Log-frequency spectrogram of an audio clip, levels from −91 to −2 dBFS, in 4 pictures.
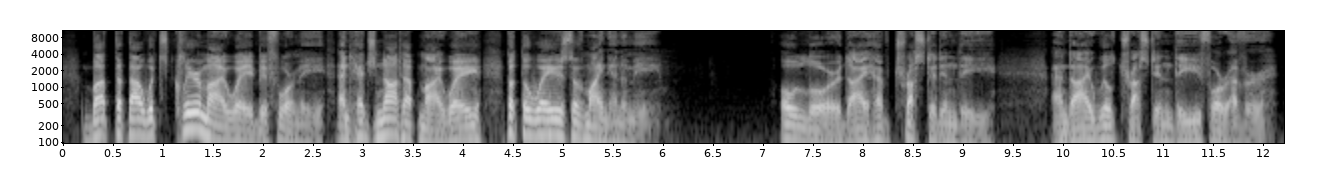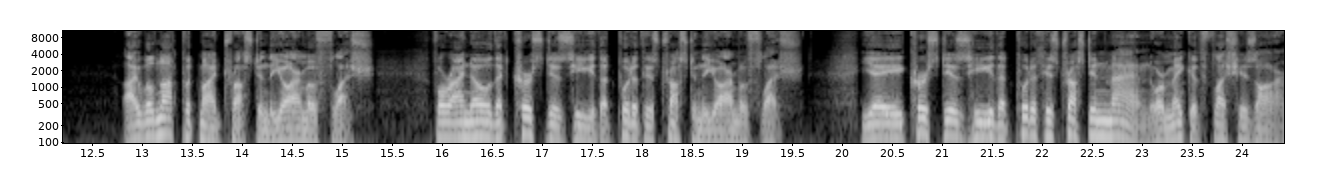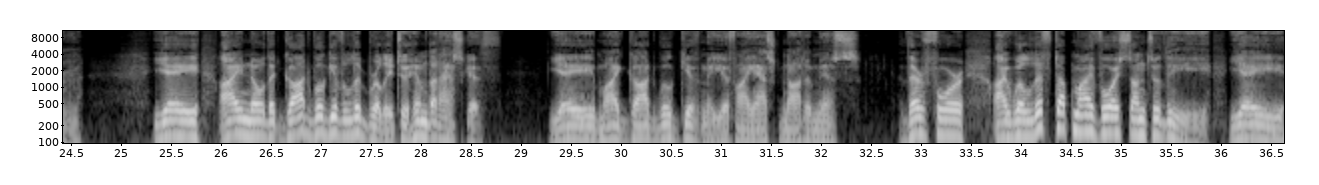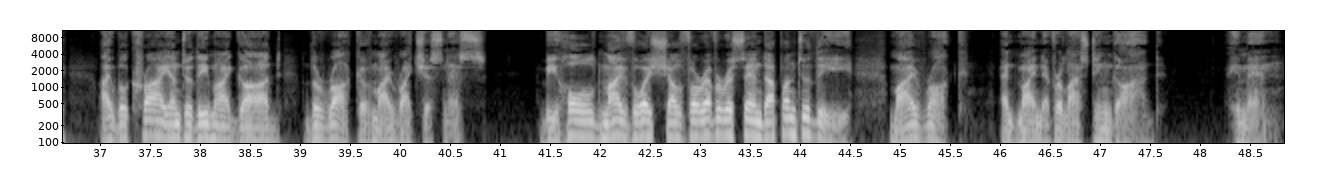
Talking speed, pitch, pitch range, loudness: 170 wpm, 100 Hz, 85-125 Hz, -25 LUFS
